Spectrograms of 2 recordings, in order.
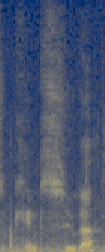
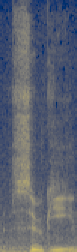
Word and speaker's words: Kintsugi: I quite like the Ceramic Jackal, the Kintsuga? I'm gonna butcher the name for a few days before I... Sugi, not Suga.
